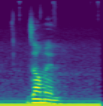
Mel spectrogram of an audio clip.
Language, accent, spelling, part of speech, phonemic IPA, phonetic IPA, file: Armenian, Western Armenian, ծամել, verb, /d͡zɑˈmel/, [d͡zɑmél], HyW-ծամել.ogg
- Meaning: 1. to chew 2. to crumble 3. to repeat something with tiresome monotony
